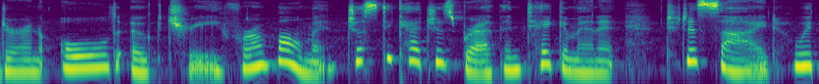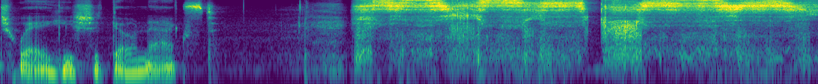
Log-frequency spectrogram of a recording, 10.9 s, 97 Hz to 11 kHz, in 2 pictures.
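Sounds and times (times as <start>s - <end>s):
speech: 0.0s - 8.2s
possum hissing: 7.7s - 10.9s.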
